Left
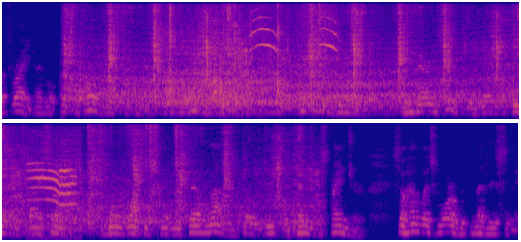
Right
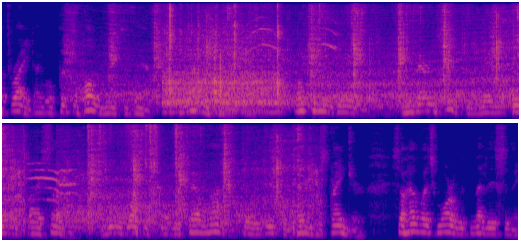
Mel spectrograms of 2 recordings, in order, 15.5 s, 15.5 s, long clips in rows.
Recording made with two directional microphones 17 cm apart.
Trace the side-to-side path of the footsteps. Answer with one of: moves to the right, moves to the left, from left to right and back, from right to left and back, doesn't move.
moves to the right.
